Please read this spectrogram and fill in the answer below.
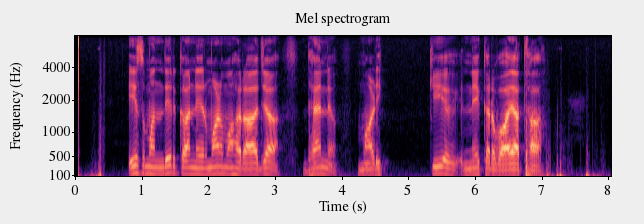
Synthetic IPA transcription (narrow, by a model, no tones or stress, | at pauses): ɪsmə̃nd̪ɪɾkanɪɾməɽ̃mɐɦaːɾaːd͡ʒa | d̪ʱjəːnjə | maːɽi | kinekəɾʋaːjat̪ʰaː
